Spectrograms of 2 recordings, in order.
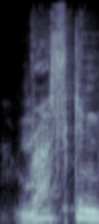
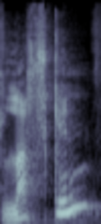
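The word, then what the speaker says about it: Luskan: meet up with these ruskin pirates although i do believe it up here it's pronounced luskin not ruskin i'm doing my best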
